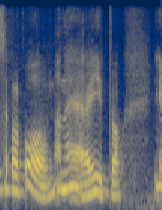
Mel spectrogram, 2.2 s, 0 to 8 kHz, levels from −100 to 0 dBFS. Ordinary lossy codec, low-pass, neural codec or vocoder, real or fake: none; 7.2 kHz; codec, 16 kHz, 1 kbps, X-Codec, HuBERT features, trained on general audio; fake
